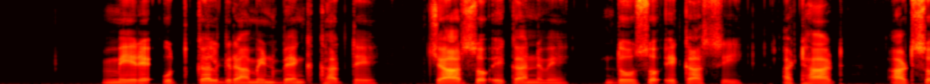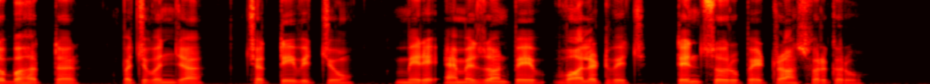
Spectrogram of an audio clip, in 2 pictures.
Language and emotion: Punjabi, neutral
